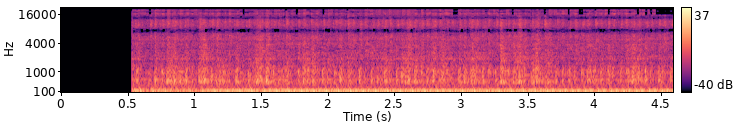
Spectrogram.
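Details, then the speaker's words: 2005 Harley-Davidson Electra Glide V-twin at idle, warm, restarted after a roughly 200-mile ride when the noise first appeared. Loping idle with a fast, steady clatter over each beat, about three per second. Worn hydraulic lifters, which were then replaced. "That noise, it didn't do it at the bottom of the drive, it hadn't done it all day, just started when I started it back up outside the garage door."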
